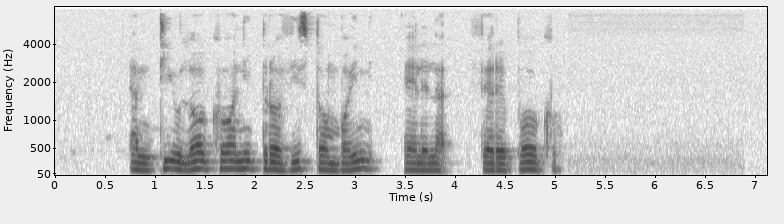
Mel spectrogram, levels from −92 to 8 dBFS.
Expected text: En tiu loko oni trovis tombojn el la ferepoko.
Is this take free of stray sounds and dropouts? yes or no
yes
